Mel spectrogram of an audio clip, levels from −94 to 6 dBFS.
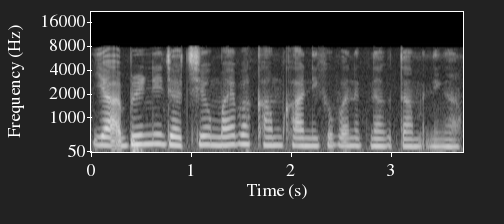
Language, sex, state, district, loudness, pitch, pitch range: Garo, female, Meghalaya, West Garo Hills, -18 LUFS, 230 Hz, 205-245 Hz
